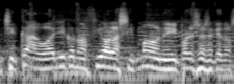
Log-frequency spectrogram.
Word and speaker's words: Nina Simone: ¿Nina Simon? – No, Simone. – ¿Nina Simon? – No, Simone. – Nina Simone.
